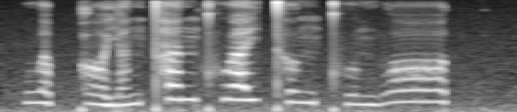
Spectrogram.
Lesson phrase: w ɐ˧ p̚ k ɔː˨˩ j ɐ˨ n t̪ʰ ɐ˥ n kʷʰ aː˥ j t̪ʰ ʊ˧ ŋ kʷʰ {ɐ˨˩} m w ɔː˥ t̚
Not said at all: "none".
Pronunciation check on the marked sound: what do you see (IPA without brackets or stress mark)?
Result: ɐ˨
